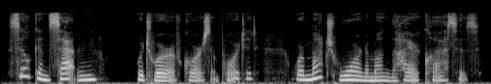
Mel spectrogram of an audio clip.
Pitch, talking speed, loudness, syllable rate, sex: 210 Hz, 185 wpm, -18 LUFS, 5.9 syllables/s, female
